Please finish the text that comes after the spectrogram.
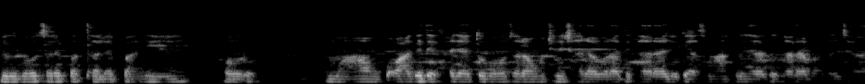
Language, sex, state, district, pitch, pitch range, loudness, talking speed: Hindi, male, Bihar, Jamui, 125 Hz, 120-130 Hz, -32 LUFS, 240 wpm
